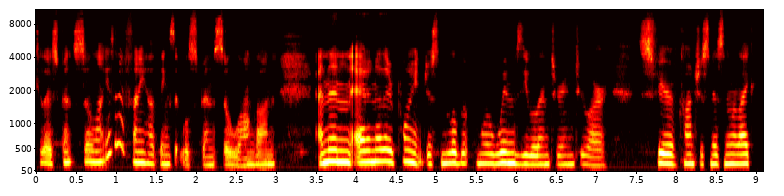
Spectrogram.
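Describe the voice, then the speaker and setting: A woman's voice: mid-range voice, steady tone, brisk, gravelly, mellow, no echo, muffled recording. A woman giving a casual, rambling monologue, whimsical and self-deprecating as her thoughts wander. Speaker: audio creator rambling to listeners.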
